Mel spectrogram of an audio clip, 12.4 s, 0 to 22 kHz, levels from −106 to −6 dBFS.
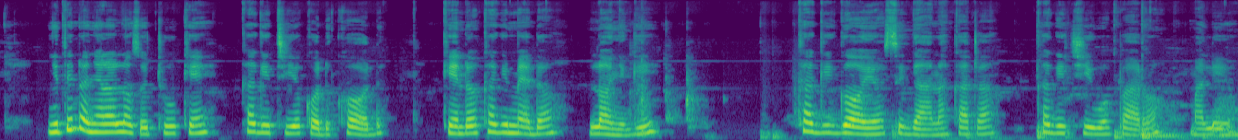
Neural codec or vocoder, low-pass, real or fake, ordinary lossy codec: none; none; real; none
